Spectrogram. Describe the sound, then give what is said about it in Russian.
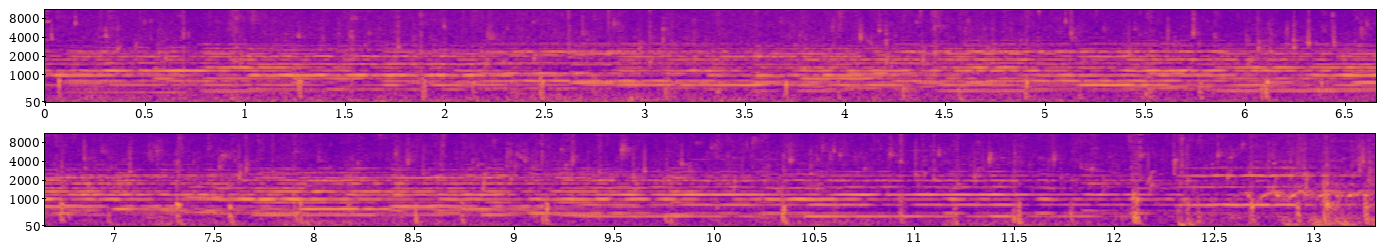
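Heavy pouring rain falls in a sudden downpour on a hot day, a few miles short of a post station. A dense, steady hiss of drops and spatters holds at an even, loud level throughout, with no voices. “В трех верстах от станции стало накрапывать, и через минуту проливной дождь вымочил меня до последней нитки.”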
